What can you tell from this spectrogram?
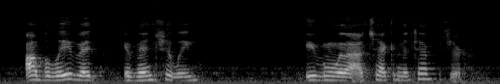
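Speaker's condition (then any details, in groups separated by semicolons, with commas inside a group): Cerebral palsy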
